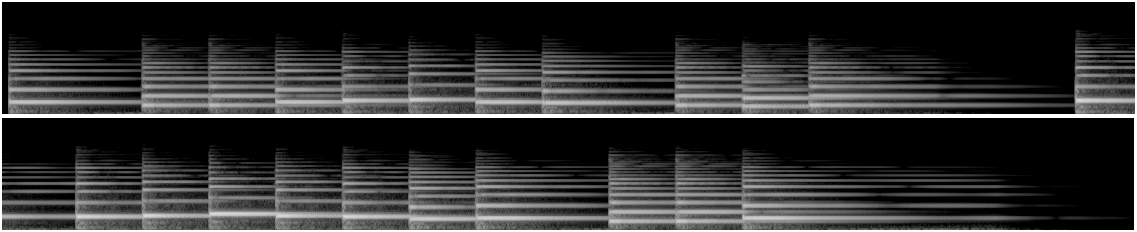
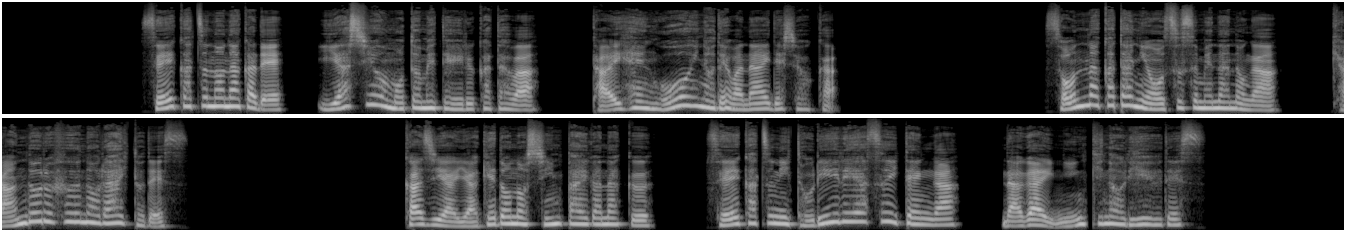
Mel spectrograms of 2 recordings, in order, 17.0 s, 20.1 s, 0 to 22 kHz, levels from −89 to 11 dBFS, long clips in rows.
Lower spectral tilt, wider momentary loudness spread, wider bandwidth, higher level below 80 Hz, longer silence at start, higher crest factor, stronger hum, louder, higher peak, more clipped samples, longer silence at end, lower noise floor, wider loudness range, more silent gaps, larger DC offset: first, -7.5 dB/octave vs -4 dB/octave; first, 14 LU vs 9 LU; second, 4.9 kHz vs 19.5 kHz; first, -54 dBFS vs -80 dBFS; second, 0.05 s vs 1.05 s; second, 16 dB vs 22 dB; neither; first, -17 LUFS vs -22 LUFS; about the same, -2 dBFS vs 0 dBFS; neither; first, 1.65 s vs 1.1 s; second, -77 dBFS vs -84 dBFS; first, 8 LU vs 4 LU; neither; neither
